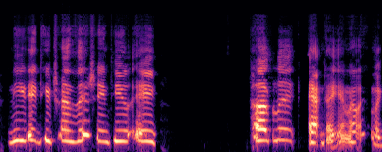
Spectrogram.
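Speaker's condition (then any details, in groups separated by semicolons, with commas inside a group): Cerebral palsy; speech affected, permanent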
